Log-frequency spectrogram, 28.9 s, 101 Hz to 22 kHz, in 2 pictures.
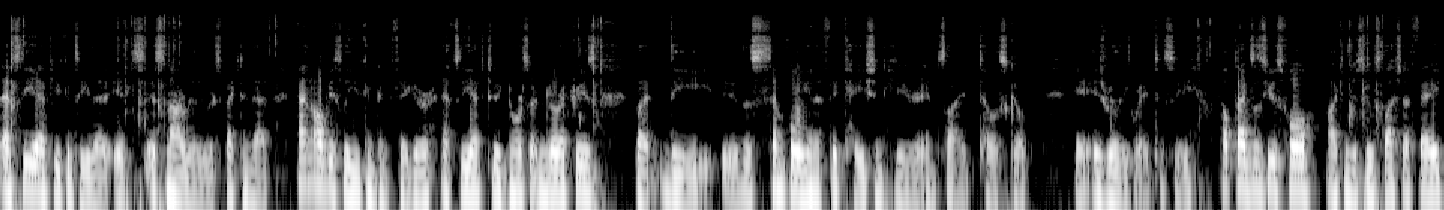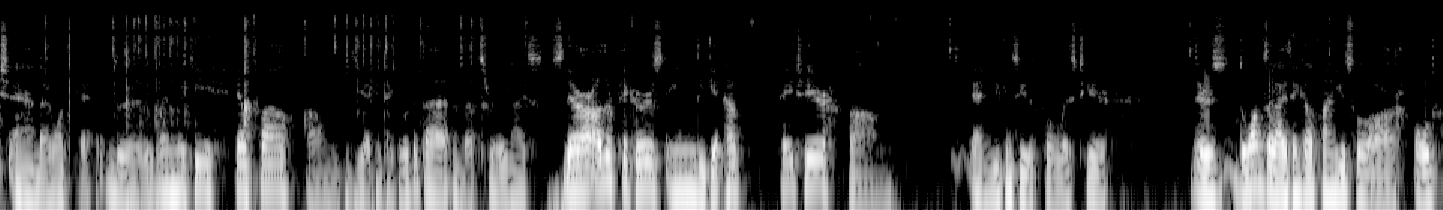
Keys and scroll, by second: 0.1 ctrl+p, 1.0-2.2 typing, 5.9 ctrl+c, 12.1 super+l, 13.2-18.5 typing, 16.8 Return, 19.1 super+l.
